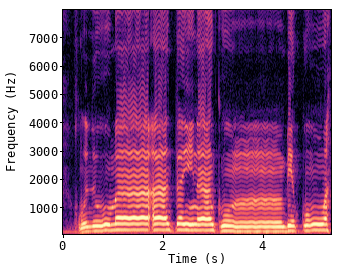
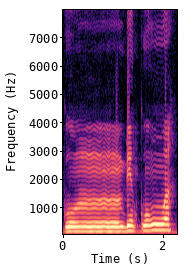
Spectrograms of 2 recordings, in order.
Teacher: Mimati bertemu ba. Ya, itu adalah ikhfa syafawi ya. Nah, situ ditahan dia.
